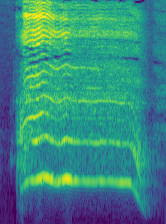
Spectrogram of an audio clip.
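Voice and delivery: piercing high scream of pain; reenacted scream. Recreating the scream at the salon, piercing and high. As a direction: scream as if the wax just ripped. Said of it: "I was like".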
